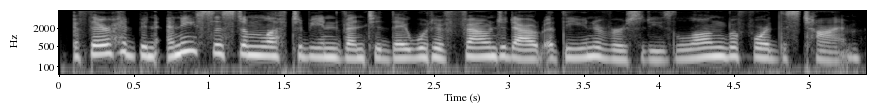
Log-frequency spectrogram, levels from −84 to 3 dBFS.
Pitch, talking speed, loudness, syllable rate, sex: 215 Hz, 255 wpm, -17 LUFS, 6.5 syllables/s, female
